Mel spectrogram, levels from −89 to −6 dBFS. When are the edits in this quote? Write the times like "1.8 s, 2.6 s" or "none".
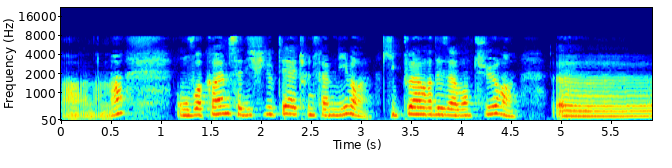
3.2 s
